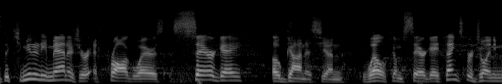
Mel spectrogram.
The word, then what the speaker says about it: Sergey Oganessian: It's called The Sinking City, and joining me to talk about it is the community manager at Frogwares, Sergey Oganessian.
